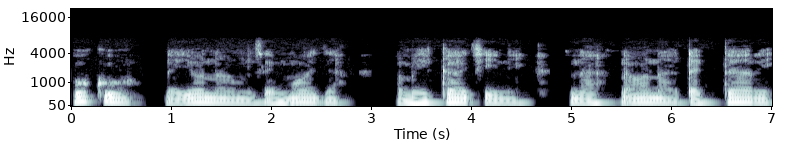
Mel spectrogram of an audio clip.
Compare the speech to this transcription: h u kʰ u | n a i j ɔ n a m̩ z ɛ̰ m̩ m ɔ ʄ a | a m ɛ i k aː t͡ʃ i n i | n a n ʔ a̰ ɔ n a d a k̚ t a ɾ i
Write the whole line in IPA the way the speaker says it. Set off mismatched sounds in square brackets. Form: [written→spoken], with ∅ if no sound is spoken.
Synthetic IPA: h u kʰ u | n a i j ɔ n a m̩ z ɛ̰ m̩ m ɔ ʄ a | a m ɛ i k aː t͡ʃ i n i | n a n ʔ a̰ ɔ n a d a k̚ t a ɾ i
